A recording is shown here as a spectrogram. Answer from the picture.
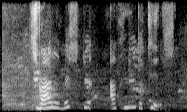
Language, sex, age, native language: Icelandic, female, 9, Icelandic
